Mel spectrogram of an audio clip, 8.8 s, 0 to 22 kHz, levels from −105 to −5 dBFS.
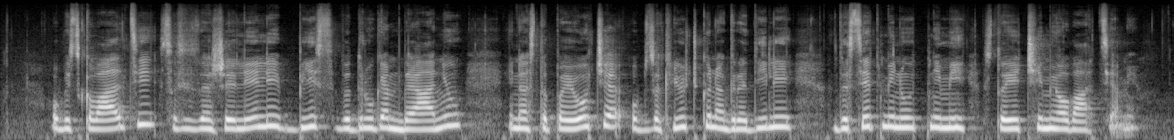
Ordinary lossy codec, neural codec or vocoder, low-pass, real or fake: none; vocoder, 44.1 kHz, 128 mel bands, Pupu-Vocoder; 19.8 kHz; fake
